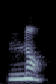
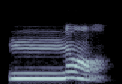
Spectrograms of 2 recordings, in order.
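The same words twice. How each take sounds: First: The sounds are cut short. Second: The sounds are stretched out long. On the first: "If it was just one N and one O, we would have just dropped it there" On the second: "we are going to be stretching"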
